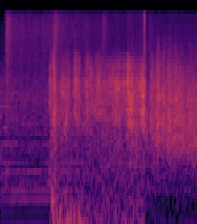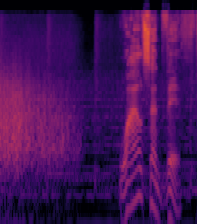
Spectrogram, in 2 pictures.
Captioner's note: cannon firing; explosion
